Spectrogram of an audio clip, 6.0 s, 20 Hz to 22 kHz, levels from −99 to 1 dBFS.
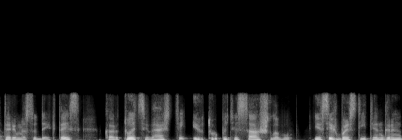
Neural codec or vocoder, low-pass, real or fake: codec, 16 kHz, 1 kbps, X-Codec, HuBERT features, trained on general audio; 7.2 kHz; fake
